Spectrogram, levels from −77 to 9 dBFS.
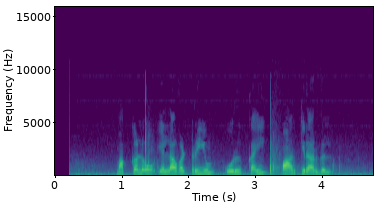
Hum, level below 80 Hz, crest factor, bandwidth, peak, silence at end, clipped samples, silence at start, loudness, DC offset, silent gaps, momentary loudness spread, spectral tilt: none; -38 dBFS; 18 dB; 10 kHz; -2 dBFS; 0 s; under 0.1%; 0.2 s; -20 LUFS; under 0.1%; none; 21 LU; -7.5 dB/octave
